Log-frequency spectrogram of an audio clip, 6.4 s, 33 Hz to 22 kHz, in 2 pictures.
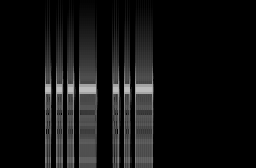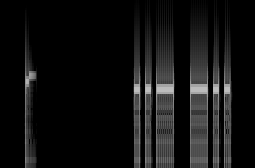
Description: Morse code, heard as a keyed tone, about 17 wpm, 700 Hz. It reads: VU UD
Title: All Cut Numbers - 2-Digit 17wpm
